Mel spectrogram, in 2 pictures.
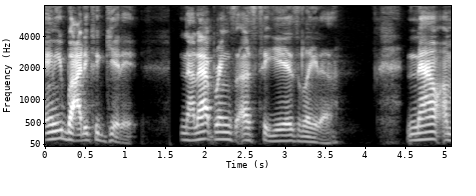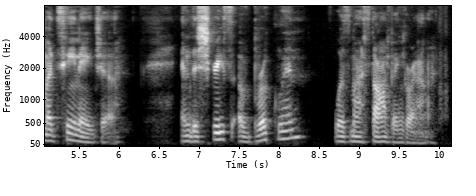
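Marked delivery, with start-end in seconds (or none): none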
